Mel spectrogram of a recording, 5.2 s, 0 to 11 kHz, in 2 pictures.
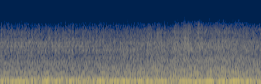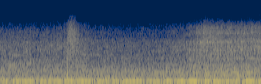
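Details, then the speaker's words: Pickup engine running after switching to Jet1 Extreme Engine Oil, which the owner says removed the smoke and cleaned up the sound: low, steady rumble with an even beat, no knocks or rattles; normal running. "diba, malinis na ngayon ang kanyang tunog. So yon, talaga napakaganda, no, ng resulta ng sasakyan."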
